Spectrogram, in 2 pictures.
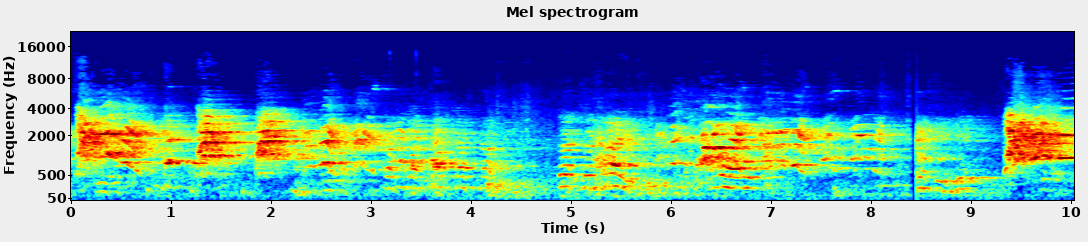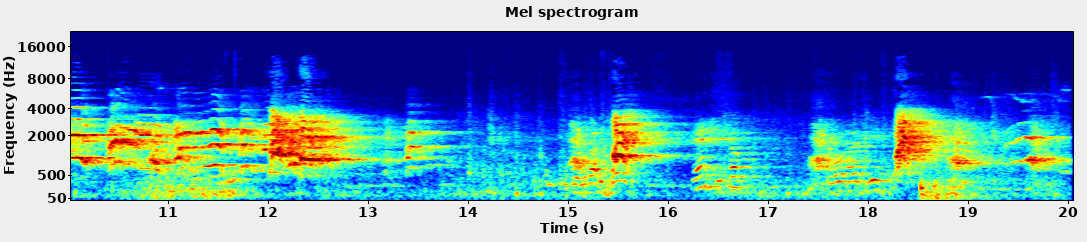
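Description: Small dog barking and yapping excitedly in rapid high-pitched runs with short breaks, while running an agility course.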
